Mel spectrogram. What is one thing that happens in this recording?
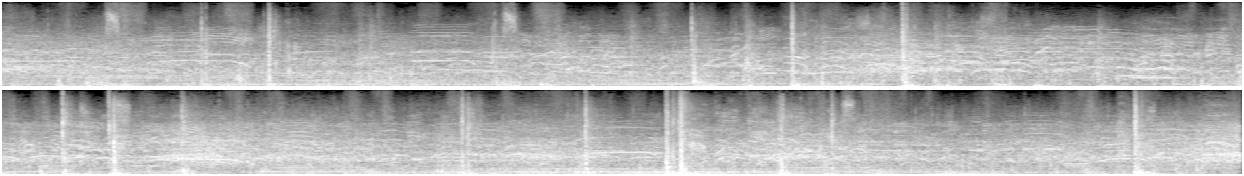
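A crowd murmurs and cheers in a large hall.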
